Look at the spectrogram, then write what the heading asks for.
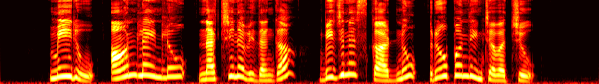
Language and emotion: Telugu, neutral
